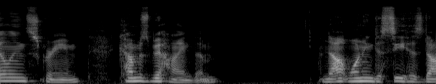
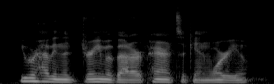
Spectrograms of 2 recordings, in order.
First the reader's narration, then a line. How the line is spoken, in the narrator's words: Tatiana asks kindly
